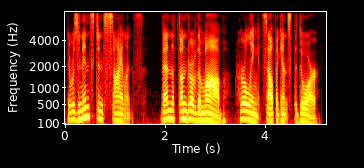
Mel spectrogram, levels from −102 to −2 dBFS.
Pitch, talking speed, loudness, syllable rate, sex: 150 Hz, 185 wpm, -20 LUFS, 5.4 syllables/s, female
